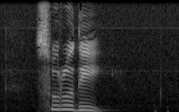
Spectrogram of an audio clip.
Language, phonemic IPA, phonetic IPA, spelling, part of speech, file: Tamil, /tʃʊɾʊd̪iː/, [sʊɾʊd̪iː], சுருதி, noun, Ta-சுருதி.ogg
- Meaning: 1. ear 2. sound, tone 3. pitch of a tune, keynote, shruti 4. fame 5. rumour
